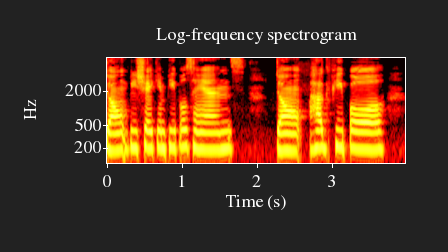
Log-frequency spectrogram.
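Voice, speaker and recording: In a very clean recording with a silent background, a woman with an ordinary speaking voice, an American accent and medium pitch speaks at a moderate pace. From Denver, Colorado. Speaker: singer. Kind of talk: casual chat.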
